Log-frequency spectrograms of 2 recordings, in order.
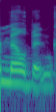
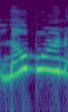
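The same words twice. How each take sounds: First: Melbourne said as MEL-bin; reduced local pronunciation. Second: Melbourne said as MEL-born; full spelled pronunciation. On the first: Host checking how to say the city's name, Melbourne as MEL-bin. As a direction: say Melbourne with a short "bin" ending. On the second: Host checking how to say the city's name, Melbourne as MEL-born. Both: Shown as a demonstration. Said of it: "is it Melbourne or Melbourne?".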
